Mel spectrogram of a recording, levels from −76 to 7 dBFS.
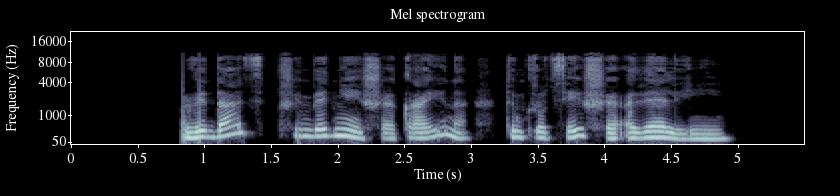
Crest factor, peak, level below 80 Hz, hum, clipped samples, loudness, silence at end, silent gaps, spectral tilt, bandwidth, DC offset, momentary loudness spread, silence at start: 16 dB; 0 dBFS; -48 dBFS; none; under 0.1%; -16 LUFS; 0.55 s; 1.49-1.54 s, 3.20-3.25 s; -5.5 dB/octave; 11.5 kHz; under 0.1%; 9 LU; 0.85 s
